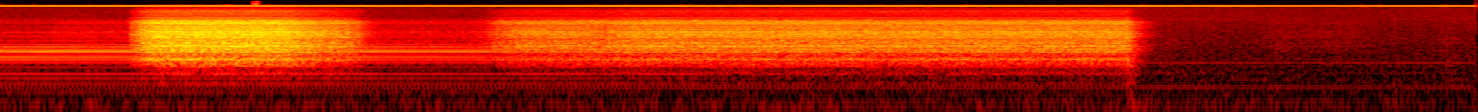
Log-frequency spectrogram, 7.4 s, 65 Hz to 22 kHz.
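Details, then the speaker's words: A 1978 Bally Midway Sea Wolf II arcade PCB under repair. A constant low buzz with faint fixed tones runs under the game sounds and persists in the quiet gaps. The cause is not yet found; the owner will study the schematic and the amp volume pots. "I want to know why that buzzing is always there is that"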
